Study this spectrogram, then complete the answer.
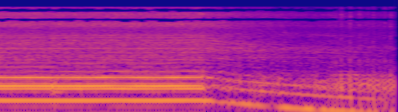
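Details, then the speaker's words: Echo two-stroke trimmer after its no-start fix: the backed-out intake manifold bolts were tightened and a new carburetor gasket fitted to stop the vacuum leak. It holds a clean steady high buzz, then drops smoothly when the throttle is released, with no hunting. "Right, we got that echo going again."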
